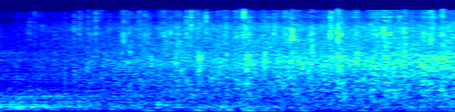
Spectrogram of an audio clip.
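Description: Audience applauding, a dense patter of many hands clapping that grows a little louder.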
